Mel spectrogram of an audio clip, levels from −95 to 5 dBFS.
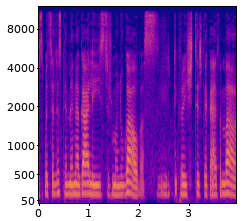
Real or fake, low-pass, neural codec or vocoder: fake; 10.8 kHz; codec, 24 kHz, 0.9 kbps, WavTokenizer, medium speech release version 2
